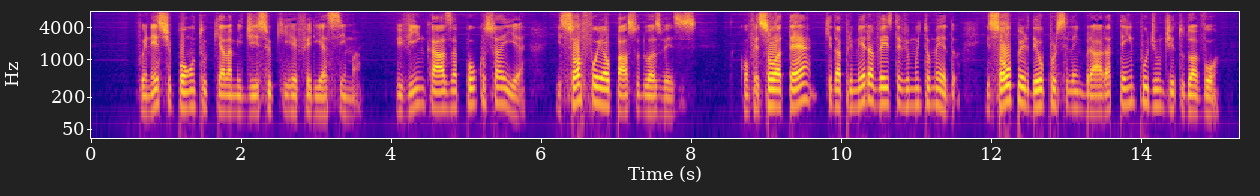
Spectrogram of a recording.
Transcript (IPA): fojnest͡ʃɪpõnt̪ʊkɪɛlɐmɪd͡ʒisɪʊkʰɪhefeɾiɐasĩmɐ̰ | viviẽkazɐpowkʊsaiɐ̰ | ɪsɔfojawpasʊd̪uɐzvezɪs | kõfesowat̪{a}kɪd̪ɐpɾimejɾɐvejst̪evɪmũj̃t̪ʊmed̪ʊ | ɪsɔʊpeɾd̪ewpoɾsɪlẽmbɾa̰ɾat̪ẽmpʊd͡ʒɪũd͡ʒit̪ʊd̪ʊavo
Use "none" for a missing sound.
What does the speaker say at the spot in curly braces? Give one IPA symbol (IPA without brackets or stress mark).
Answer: ɛ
